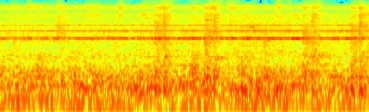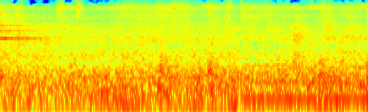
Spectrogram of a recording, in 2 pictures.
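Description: A Long Island commuter train in New Hyde Park, New York, running along the tracks with a loud continuous rumble, rhythmic wheel clatter and high squealing tones that fade midway, heard from on board.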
